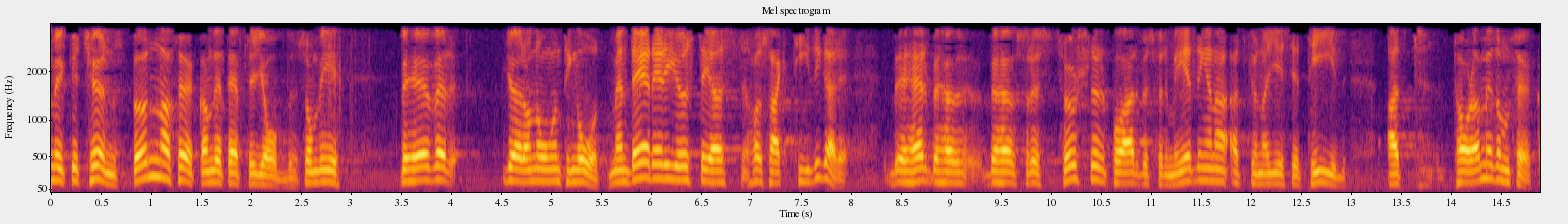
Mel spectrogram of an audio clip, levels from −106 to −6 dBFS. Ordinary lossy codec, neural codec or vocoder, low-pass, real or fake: MP3, 24 kbps; none; 3.6 kHz; real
